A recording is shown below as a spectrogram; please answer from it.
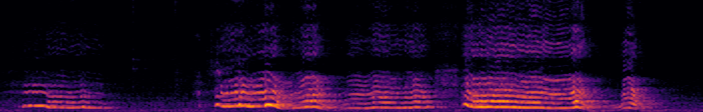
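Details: Dog crying in drawn-out, tonal whines and howl-like wails, some sliding down in pitch, coming in three main bursts with short yelps near the end.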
